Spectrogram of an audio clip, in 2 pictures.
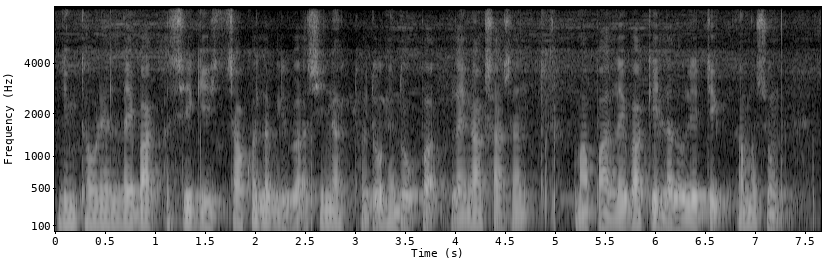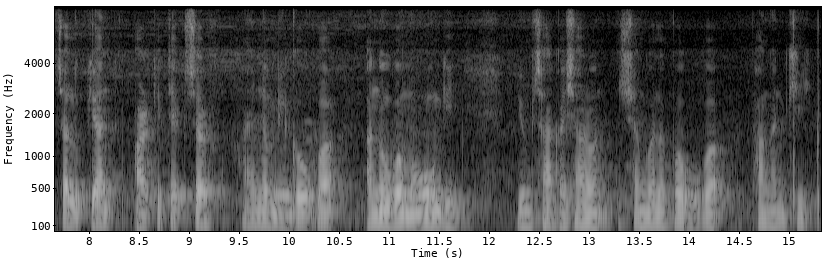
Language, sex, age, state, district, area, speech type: Manipuri, male, 18-30, Manipur, Thoubal, rural, read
